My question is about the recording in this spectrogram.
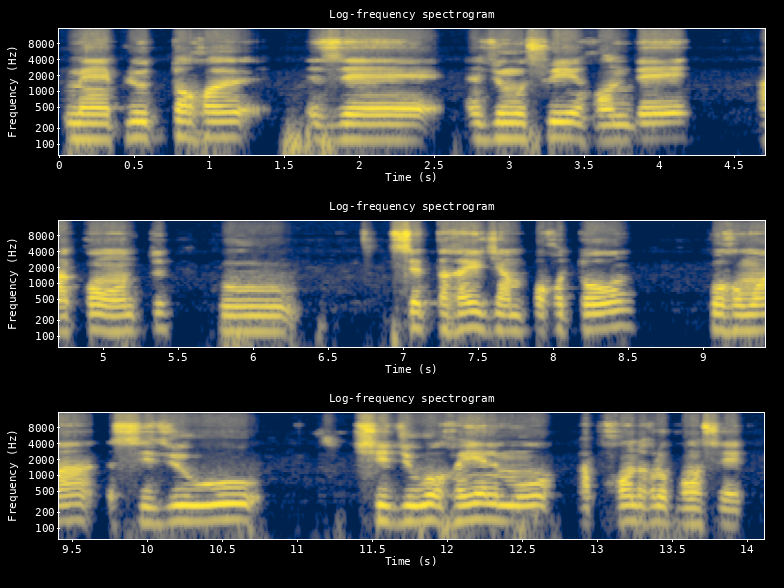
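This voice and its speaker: A man speaks broken, beginner French with a non-native accent, at a very slow pace. He halts to hunt for words and often repeats them, as in a casual practice monologue. His medium-pitched voice is recorded dry, with little room sound. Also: level tone, darkish tone, no echo, low-quality recording. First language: not French, a beginner learner of French. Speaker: language learner.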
